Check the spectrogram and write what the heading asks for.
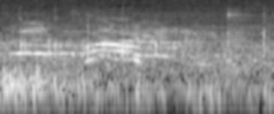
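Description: Several people shouting and calling out from a distance, high voices rising and falling in short calls, over a steady low outdoor rumble.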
